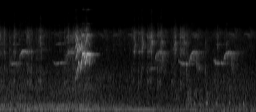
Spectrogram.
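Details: Budgerigar singing: soft whistled chirps, rising then falling, repeated in a loose series around one brief louder scratchy burst, all fairly quiet over a low hum.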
